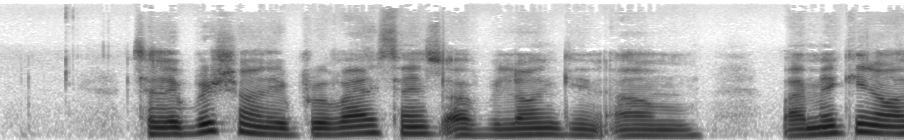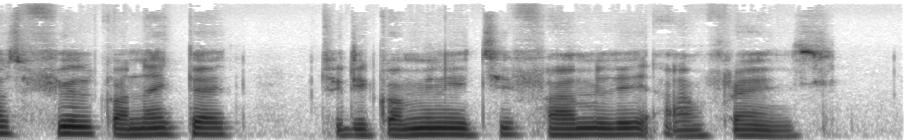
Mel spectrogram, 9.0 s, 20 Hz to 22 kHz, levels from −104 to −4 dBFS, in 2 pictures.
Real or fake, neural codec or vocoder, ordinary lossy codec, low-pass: fake; codec, 44.1 kHz, 7.8 kbps, DAC; MP3, 96 kbps; 19.8 kHz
